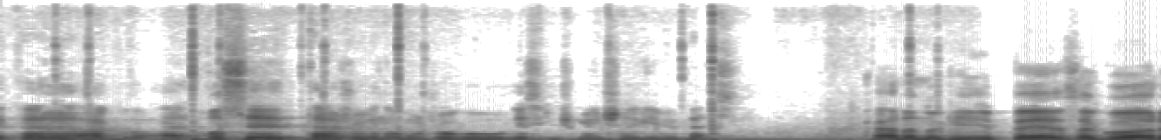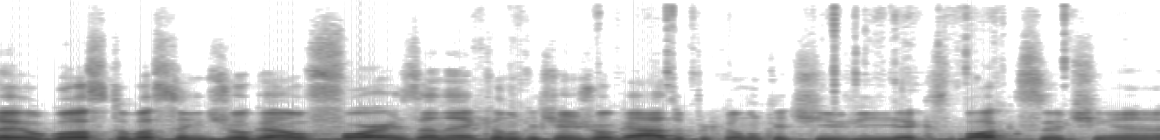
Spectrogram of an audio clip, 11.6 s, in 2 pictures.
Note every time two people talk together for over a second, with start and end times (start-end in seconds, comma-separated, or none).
none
